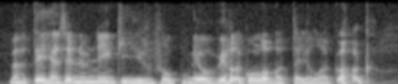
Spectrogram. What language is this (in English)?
Finnish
